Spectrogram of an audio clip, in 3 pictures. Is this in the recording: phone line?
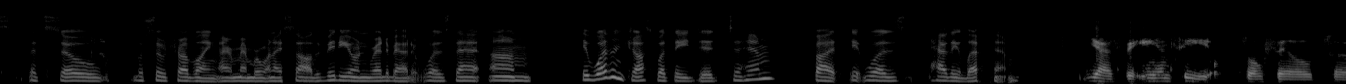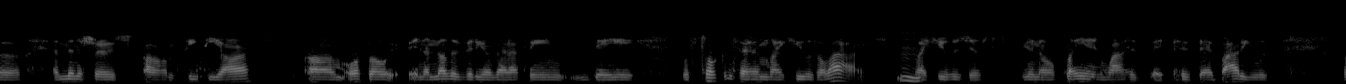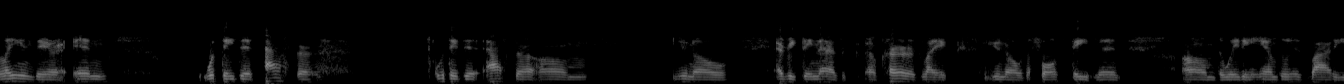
yes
